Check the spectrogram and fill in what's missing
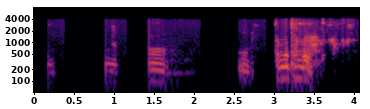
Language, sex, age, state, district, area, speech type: Manipuri, male, 60+, Manipur, Thoubal, rural, conversation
